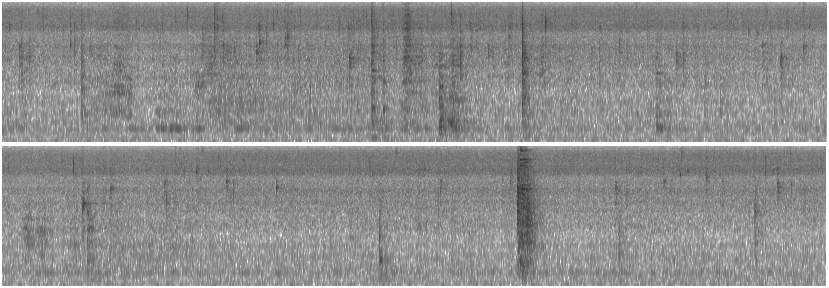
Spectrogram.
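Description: Squash fritters fry in a pan with a steady, close crackling sizzle. Scattered pops and ticks run through it, and one louder clink or spatter stands out near the end.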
